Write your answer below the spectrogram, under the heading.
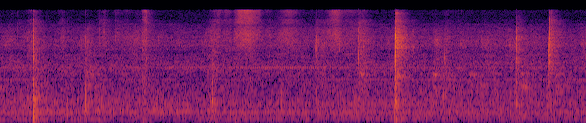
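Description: Printed study-note books being handled in a cardboard box, giving a few scattered sharp clicks and taps, the loudest near the start and about four seconds in, over a steady low hum.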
